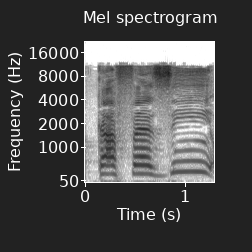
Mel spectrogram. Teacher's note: o fé ainda é pronunciado um pouco forte, não tão forte como o zim, mas também não tão fraco como o K. ela é um intermediário. · Observa que o zin, né, você demora mais · Mas no cafezinho, a sílaba mais forte é o zin. Mas observa que o café de cafezinho, o fé, ainda é pronunciado um pouco forte. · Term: subtônica, sílaba tônica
